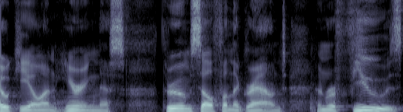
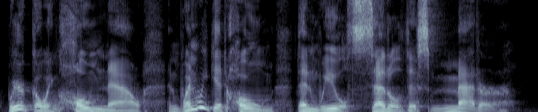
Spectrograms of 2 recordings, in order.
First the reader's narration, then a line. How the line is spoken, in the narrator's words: said angrily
